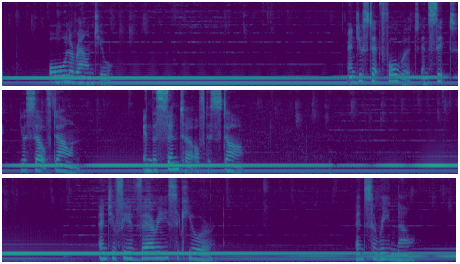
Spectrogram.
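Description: A woman sings softly into a microphone in short phrases.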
